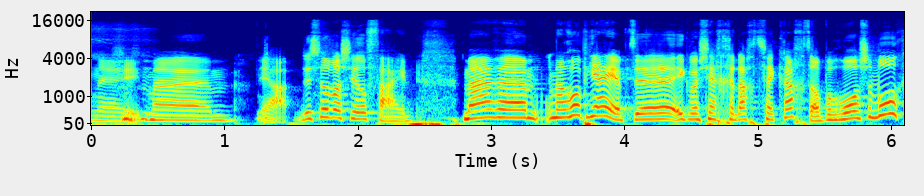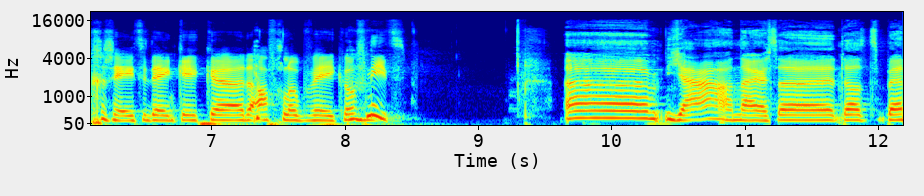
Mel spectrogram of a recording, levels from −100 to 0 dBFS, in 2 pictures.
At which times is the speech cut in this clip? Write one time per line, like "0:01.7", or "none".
0:11.2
